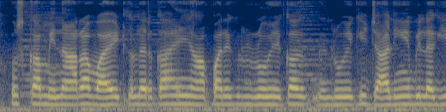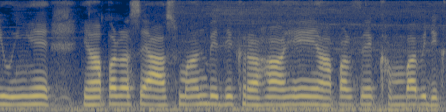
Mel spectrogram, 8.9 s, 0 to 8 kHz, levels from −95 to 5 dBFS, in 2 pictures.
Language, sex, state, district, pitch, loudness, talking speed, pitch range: Hindi, female, Bihar, Sitamarhi, 215 Hz, -23 LUFS, 220 wpm, 205-220 Hz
